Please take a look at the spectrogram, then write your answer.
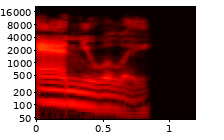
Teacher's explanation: This word has four syllables and the stress is on that first syllable. The second syllable, it's like you're just saying that letter U.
